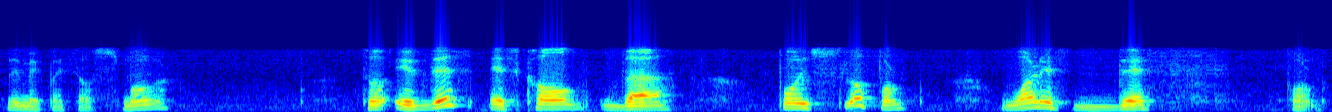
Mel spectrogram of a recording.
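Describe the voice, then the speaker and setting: A man's voice: medium pitch, animated, slow, gravelly, long pauses, slightly rough. A man teaching an algebra lesson, walking through each step and asking his students questions as he goes. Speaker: math teacher. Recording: tinny phone-like lo-fi audio.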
